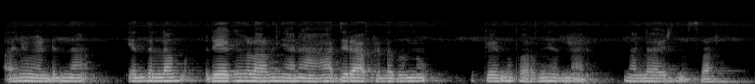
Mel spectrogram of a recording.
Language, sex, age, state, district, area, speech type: Malayalam, female, 45-60, Kerala, Palakkad, rural, spontaneous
